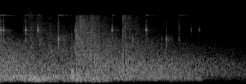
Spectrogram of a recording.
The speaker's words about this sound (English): The prisoners could hardly have reached the bush when half a dozen shots were heard.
